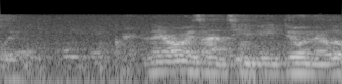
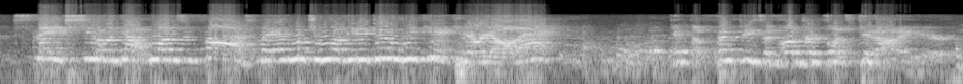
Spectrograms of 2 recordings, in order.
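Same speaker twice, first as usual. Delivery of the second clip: frantic high shouting thief; yelling robber; 12 dB louder than usual. Acted. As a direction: shout like a panicking robber mid-heist. Robber partner yelling in heist.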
